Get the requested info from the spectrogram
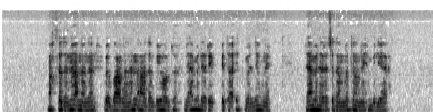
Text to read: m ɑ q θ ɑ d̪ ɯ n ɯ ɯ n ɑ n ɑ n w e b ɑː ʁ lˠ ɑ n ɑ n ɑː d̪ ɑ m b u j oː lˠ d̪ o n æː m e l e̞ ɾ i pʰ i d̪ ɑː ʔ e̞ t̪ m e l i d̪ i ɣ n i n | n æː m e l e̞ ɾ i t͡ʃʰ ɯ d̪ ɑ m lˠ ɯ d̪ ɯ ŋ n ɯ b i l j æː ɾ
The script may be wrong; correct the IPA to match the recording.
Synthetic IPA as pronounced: m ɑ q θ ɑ d̪ ɯ n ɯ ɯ n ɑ n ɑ n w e b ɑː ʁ lˠ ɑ n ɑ n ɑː d̪ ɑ m b u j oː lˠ d̪ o n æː m e l e̞ ɾ i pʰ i d̪ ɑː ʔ e̞ t̪ m e l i d̪ i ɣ n i | n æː m e l e̞ ɾ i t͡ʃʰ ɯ d̪ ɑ m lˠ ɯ d̪ ɯ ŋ n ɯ b i l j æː ɾ

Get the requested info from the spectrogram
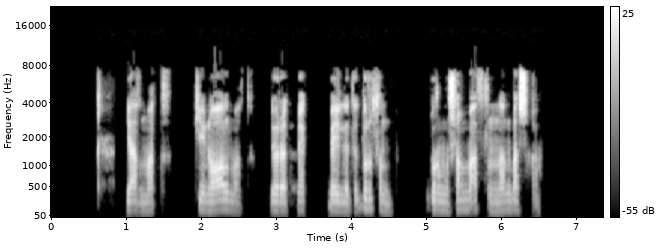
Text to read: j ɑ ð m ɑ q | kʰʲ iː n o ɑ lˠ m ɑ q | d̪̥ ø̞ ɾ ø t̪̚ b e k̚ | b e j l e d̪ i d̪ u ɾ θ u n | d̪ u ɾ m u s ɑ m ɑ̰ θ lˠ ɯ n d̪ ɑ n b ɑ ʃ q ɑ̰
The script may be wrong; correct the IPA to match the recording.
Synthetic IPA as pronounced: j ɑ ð m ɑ q | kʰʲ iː n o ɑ lˠ m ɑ q | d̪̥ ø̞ ɾ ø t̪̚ m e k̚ | b e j l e d̪ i d̪ u ɾ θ u n | d̪ u ɾ m u ʃ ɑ m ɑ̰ θ lˠ ɯ n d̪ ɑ n b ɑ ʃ q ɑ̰

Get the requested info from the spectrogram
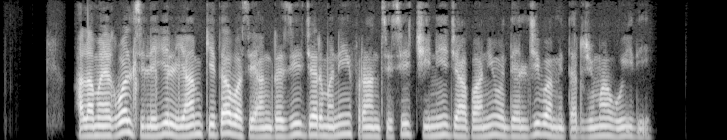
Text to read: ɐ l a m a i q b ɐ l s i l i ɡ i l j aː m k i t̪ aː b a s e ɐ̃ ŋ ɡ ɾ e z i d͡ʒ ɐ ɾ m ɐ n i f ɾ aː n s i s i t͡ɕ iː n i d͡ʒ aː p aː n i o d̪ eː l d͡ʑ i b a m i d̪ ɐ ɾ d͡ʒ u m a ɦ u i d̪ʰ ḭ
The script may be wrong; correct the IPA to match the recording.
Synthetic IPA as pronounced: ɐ l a m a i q b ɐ l s i l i ɡ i l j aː m k i t̪ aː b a s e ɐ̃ ŋ ɡ ɾ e z i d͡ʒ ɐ ɾ m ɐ n i f ɾ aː n s i s i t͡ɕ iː n i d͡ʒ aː p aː n i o d̪ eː l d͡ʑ i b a m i t̪ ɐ ɾ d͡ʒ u m a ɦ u i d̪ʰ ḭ

